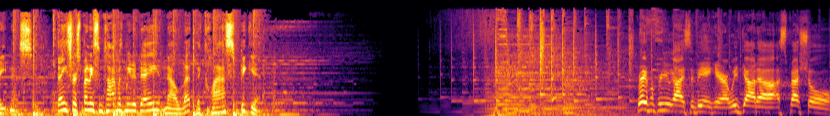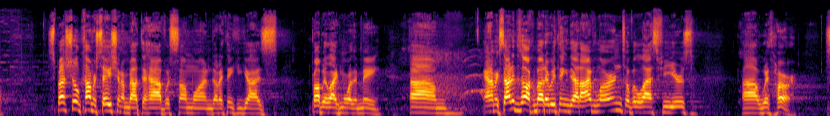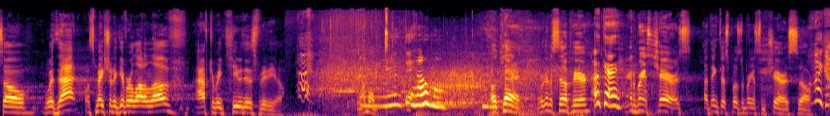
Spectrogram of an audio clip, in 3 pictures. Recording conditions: live audience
